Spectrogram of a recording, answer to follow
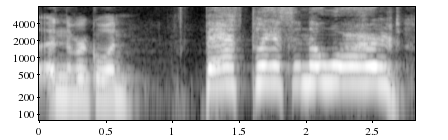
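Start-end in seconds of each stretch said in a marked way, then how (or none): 1.2-2.7 high, slow mock local boast; proud Shankill locals. Locals answering a question about the Shankill, mock-proud. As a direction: drawl it out as a loyal resident.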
